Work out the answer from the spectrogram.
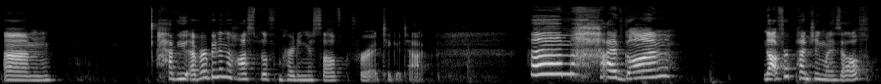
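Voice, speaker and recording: A young woman hosts a casual live Q&A, reading out questions and chatting in an upbeat way. Her voice is bright and pitched a little high. She laughs often, and sudden vocal tics cut into her sentences. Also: big pitch swings, normal speed, long pauses. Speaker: livestreamer answering chat questions. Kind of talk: casual livestream Q&A chat.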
